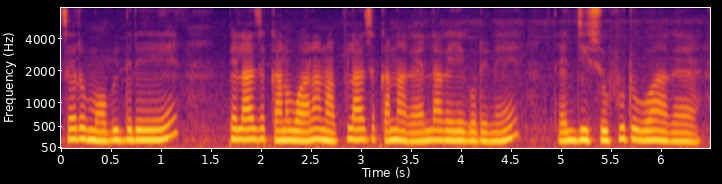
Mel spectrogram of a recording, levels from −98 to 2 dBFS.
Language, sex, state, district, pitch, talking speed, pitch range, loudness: Chakma, female, Tripura, Unakoti, 205 Hz, 140 wpm, 195-220 Hz, -12 LUFS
